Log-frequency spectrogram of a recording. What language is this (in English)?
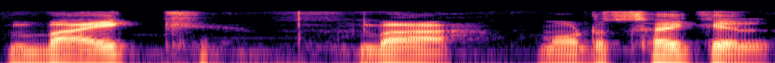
Bangla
